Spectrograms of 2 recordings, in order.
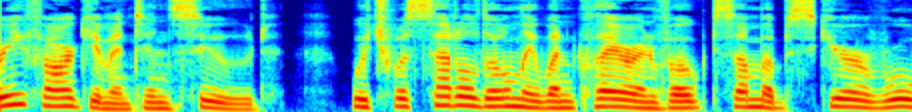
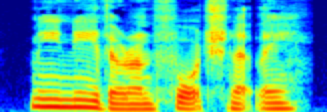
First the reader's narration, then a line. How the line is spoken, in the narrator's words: Claire said with a sigh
